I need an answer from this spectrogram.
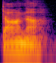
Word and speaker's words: dana: uh there's a word it's uh donna it's spelled like dana d-a-n-a that's donna and um basically the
